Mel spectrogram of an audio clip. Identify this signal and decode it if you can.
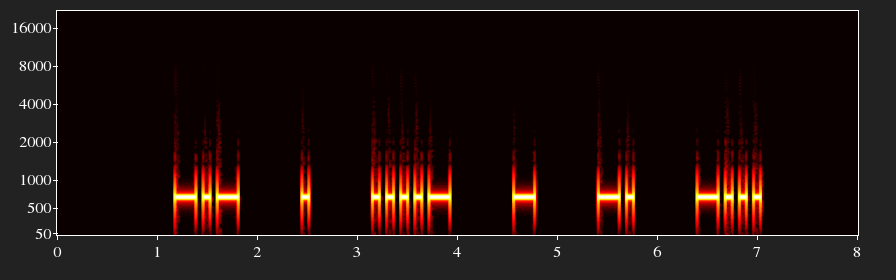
Morse code, heard as a keyed tone, about 17 wpm, spaced as for 10 wpm, 700 Hz. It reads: KE4TNB
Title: USA Call Signs - 3x Character Spacing - 17wpm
